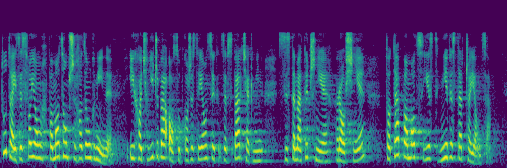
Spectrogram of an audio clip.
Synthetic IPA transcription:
t̪ut̪ajzɛsfɔjɔ̃w̃pɔmɔt̪sɔ̃w̃pʂɘxɔd̪zɔ̃w̃ɡmʲinɘ̰ | ixɔt͡ɕlʲid͡ʐbaʔɔsupkɔʐɘst̪ajɔnt̪sɘɣzɛfspaɾt͡ɕaɡmʲinsɘst̪ɛmat̪ɘt͡ʂɲɛɾɔɕɲɛ | t̪ɔt̪apɔmɔt̪sjɛst̪ɲɛvɘst̪aɾt͡ʂajɔ̰nt̪sa̰

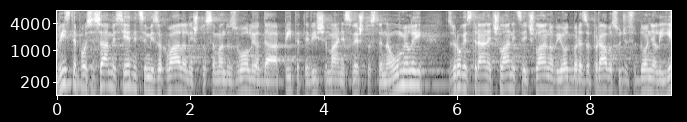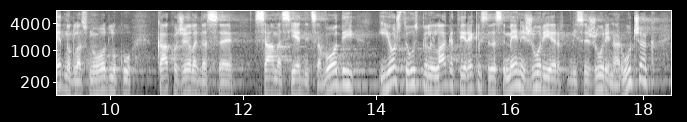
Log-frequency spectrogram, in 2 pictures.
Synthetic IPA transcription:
ʋiːst̪e̞po̞slʲesaːme̞sje̞d̪nit̪se̞mizaxʋaːliliʃt̪o̞samʋamd̪ozʋo̞lio̞d̪apiːt̪at̪eʋiʃe̞maɲe̞sʋe̞ʃt̪o̞st̪e̞naumili | zd̪ɾuɡe̞st̪ɾaːne̞t͡ʃlˠanit̪seit͡ʃlˠaːno̞ʋio̞d̪̚bo̞ɾazapɾaʋo̞sud͡ʒesud̪o̞nje̞lijed̪no̞ɡlˠasnuo̞d̪luku | kako̞ʒe̞led̪ase | saːmasje̞d̪nit̪saʋo̞d̪i | ijo̞ʃst̪euspʲje̞lilˠaɡat̪iːɾe̞klist̪ed̪ase̞me̞niʒuːɾijeɾmise̞ʒuːɾina̰ɾut͡ʃak

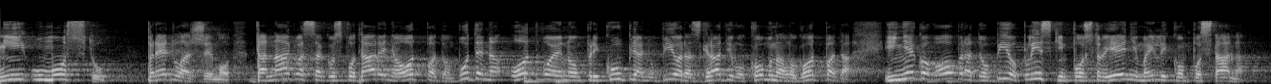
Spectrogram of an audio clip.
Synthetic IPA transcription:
miːumo̞st̪u | pɾe̞d̪lˠaʒe̞mo̞̰ | d̪anaːɡlˠasaɡo̞spo̞d̪aːɾe̞ɲao̞t̪̚pad̪o̞mbud̪e̞nao̞d̪ʋo̞je̞no̞mpɾikuːpʎaɲubio̞ɾazɡɾad̪iʋo̞kːo̞munalˠno̞ɡo̞t̪̚pad̪a̰ | iɲe̞ɡo̞ʋao̞bɾad̪aobio̞plinskimpo̞st̪ɾo̞je̞ːɲimailiko̞mpost̪aːna̰

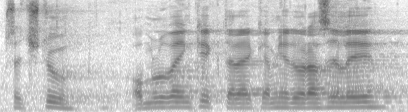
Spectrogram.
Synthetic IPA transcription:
pr̝̥ɛt͡ʃt̪u | ʔomluvɛŋkɪkt̪ɛɾɛːkɛmɲɛdo̞ɾazɪlɪ

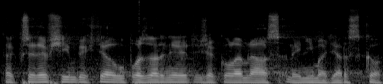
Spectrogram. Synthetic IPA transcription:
t̪ak̚pr̝̥ɛdɛfʃiːmbɪxcɛlupo̞zo̞ɾɲɪt̪ʒɛko̞lɛmnaːsnɛɲiːmaɟaɾsko

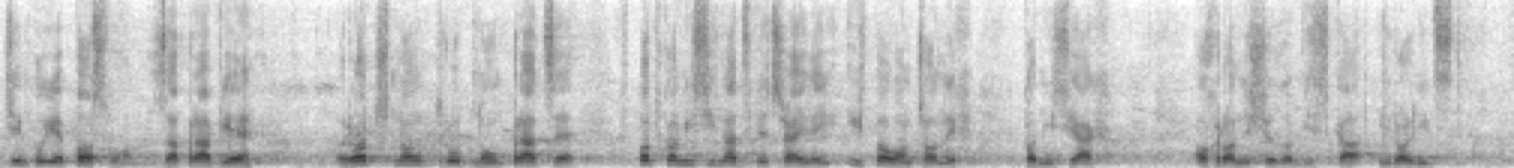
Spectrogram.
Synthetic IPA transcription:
d͡ʑɛŋkujɛpɔswɔ̰mzapɾavʲjɛ | ɾɔt͡ʂnɔ̃w̃t̪ɾud̪nɔ̃w̃pɾat̪sɛ | fpɔt̪kɔmʲisʲjinad̪zvɘt͡ʂajnɛjifpɔwɔnt͡ʂɔnɘx | kɔmʲisʲjax | ɔxɾɔnɘɕɾɔd̪ɔvʲiskaiɾɔlʲɲit̪st̪fa̰

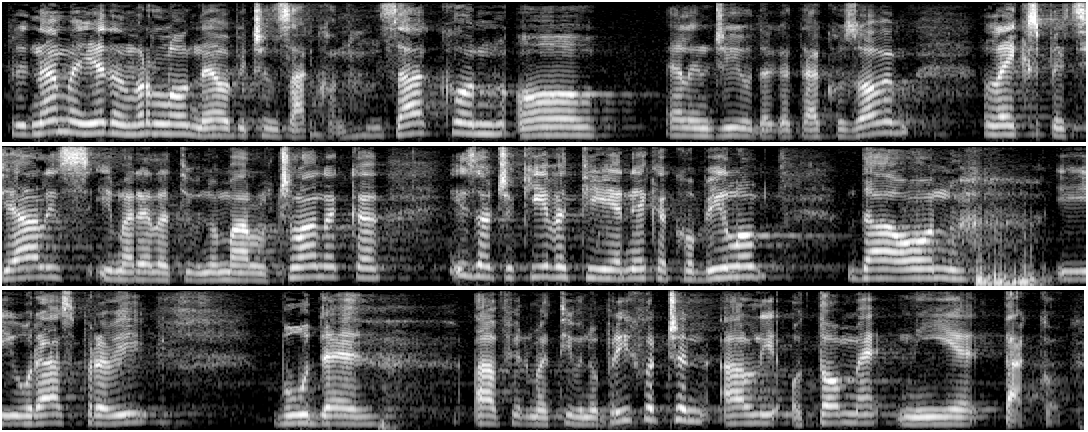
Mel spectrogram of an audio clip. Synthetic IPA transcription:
pɾed̪namajeje̞d̪anʋr̩lˠo̞ne̞o̞bit͡ʃanzaːko̞nzaːkʰo̞no | elend͡ʒiud̪aɡat̪ako̞zo̞ʋem | lekspe̞t̪sialist̪ḭmaɾe̞lat̪iʋno̞maːlˠo̞t͡ʃlˠaːnaka | izaot͡ʃe̞kiːʋat̪ije̞ne̞kako̞biːlˠo̞ | d̪ao̞ːn | iuɾaːspɾaʋi | bud̪e̞ | afiɾmat̪iʋno̞pɾixʋat͡ʃenaliʔot̪o̞me̞nije̞t̪a̰ko̰

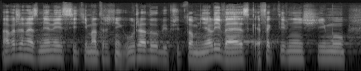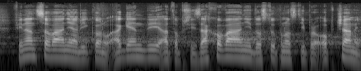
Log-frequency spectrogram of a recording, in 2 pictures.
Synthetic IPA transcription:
nʔa̰vr̩ʒɛnɛːzmɲɛnɪsiːciːmat̪ɛt͡ʃɲiːxuːr̝aduːbɪpr̝̥ɪt̪o̞mːɲɛlɪvɛːst̪̚kɛ̰fɛk̚t̪ivɲɛjʃiːmu | fɪnant͡so̞vaːɲiːaviːko̞nṵʔa̰ɡɛndɪʔat̪o̞pr̝̥ɪzaxo̞vaːɲiːdo̞st̪upno̞scipɾo̰ʔopt͡ʃanɪ

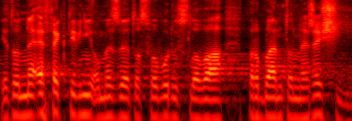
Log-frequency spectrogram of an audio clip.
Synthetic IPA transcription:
jɛt̪o̞nɛʔɛfɛkt̪ɪvɲiːʔo̞mɛzujɛt̪osvo̞bo̞duslo̞va | pɾo̞blɛːmt̪o̞nɛr̝ɛʃiː

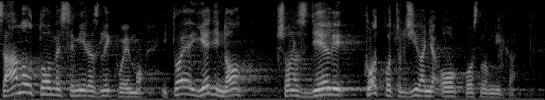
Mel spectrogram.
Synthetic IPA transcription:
saːmo̞ut̪o̞me̞se̞miːɾazlikuje̞mo̞it̪o̞ːjeje̞d̪ino̞ | ʃt̪o̞nasd̪jeːliko̞d̪̚po̞t̪ʋɾ̩d͡ʑiːʋaɲaʔo̞ʋo̞ɡ̚posloʋniːka̰

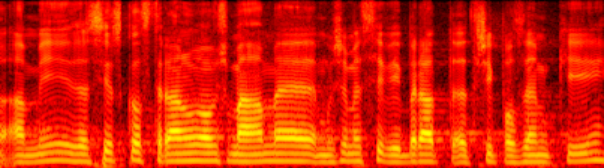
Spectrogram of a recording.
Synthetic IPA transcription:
ʔa̰mɪzɛsirskowst̪ɾanuuʃmaːmɛmuːʒɛmɛsɪvɪbɾat̪t̪ːr̝̥ɪpozɛmkɪ

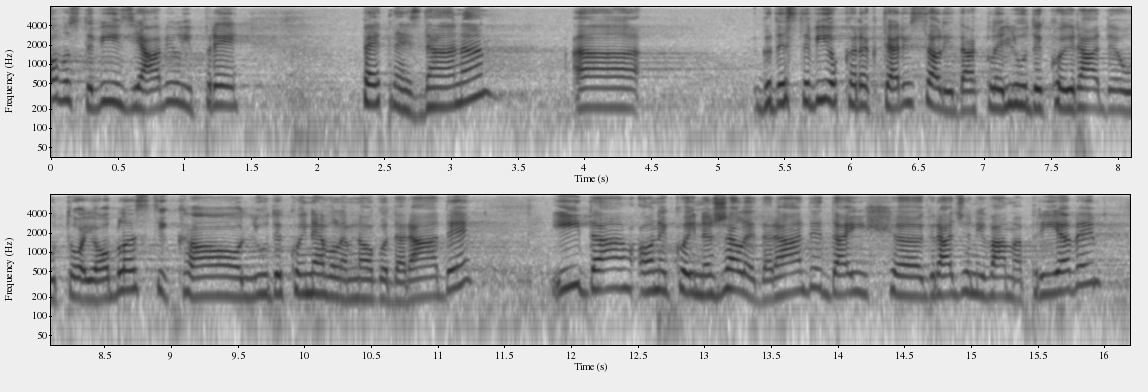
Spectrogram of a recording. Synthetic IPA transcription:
oʋo̞st̪eʋiːzjaːʋilipɾe | pet̪naesd̪aːna | ɡd̪e̞st̪e̞ʋiːo̞kaɾakt̪e̞ɾisalid̪akle̞ʎuːd̪e̞ko̞jiɾaːd̪e̞ut̪o̞ːjo̞blˠast̪ikaoʎuːd̪e̞ko̞jineʋo̞lemno̞ɡo̞d̪aɾaːd̪e̞ | id̪ao̞neko̞jine̞ʒe̞led̪aɾaːd̪ed̪aixɡɾad͡ʑaniʋamapɾijaʋe̞

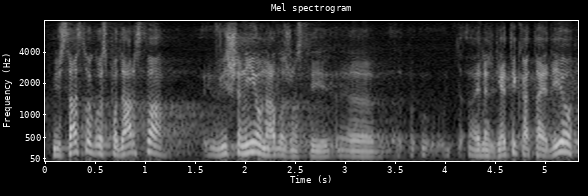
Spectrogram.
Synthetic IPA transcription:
minist̪aɾst̪ʋoɡo̞spo̞d̪aːɾst̪ʋa | ʋiʃe̞nije̞unaːd̪lˠe̞ʒno̞st̪i | ene̞ɾɡe̞t̪ikat̪aːjd̪io̞

